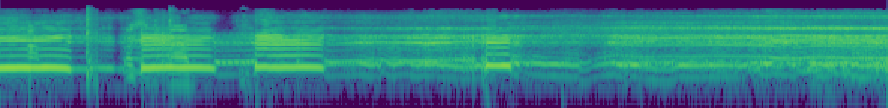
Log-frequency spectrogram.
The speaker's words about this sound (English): You're done! With the yawning!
